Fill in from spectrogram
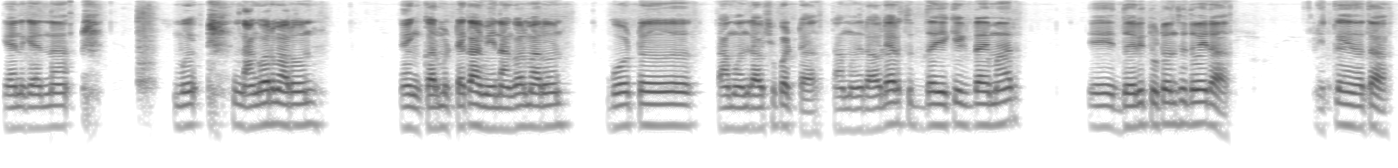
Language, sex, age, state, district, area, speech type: Goan Konkani, male, 45-60, Goa, Quepem, rural, spontaneous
